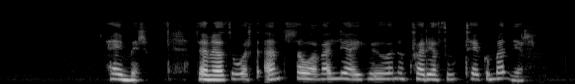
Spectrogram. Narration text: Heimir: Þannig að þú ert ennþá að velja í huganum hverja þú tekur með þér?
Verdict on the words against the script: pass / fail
pass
